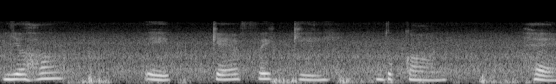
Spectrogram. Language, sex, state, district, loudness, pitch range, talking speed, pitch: Hindi, female, Madhya Pradesh, Dhar, -17 LUFS, 210-240 Hz, 65 wpm, 230 Hz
